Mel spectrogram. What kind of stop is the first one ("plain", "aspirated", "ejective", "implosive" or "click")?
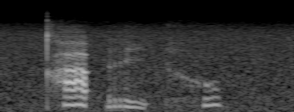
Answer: aspirated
